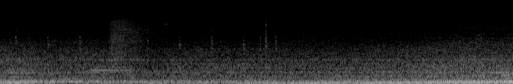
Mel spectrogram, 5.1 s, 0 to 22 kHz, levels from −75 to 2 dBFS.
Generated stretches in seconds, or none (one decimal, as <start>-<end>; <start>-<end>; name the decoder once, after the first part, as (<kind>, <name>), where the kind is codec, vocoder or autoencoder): none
